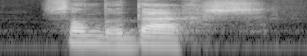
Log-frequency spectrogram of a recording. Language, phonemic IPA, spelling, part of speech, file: Dutch, /ˌsɑn.dərˈdaːxs/, 's anderdaags, phrase, Nl-'s anderdaags.ogg
- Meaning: (on) the next day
